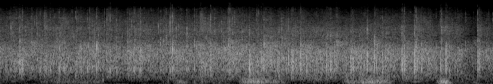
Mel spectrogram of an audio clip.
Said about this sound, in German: Kann ich bitte einen kurzen Applaus fürs VOC haben, die so grandios arbeiten. Danke, danke, danke.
